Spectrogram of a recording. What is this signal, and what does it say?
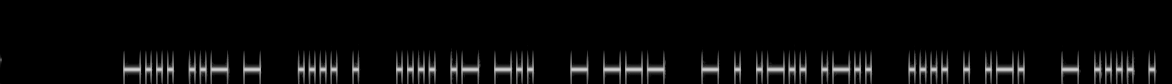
Morse code, heard as a keyed tone, about 22 wpm, 700 Hz. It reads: BUT HE HAD TO TELL HER THE
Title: Sentences from Top 800 Words 22wpm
